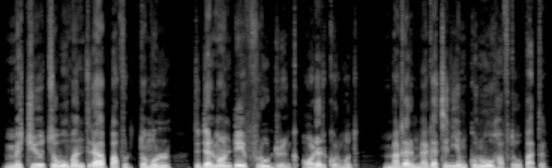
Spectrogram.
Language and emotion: Kashmiri, neutral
